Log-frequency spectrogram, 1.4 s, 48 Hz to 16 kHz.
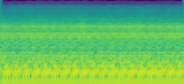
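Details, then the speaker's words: John Deere 5410 diesel tractor idling on hand throttle, no load, after losing power spreading lime: low uneven beat wavering instead of holding; fuel starvation from algae-contaminated fuel blocking supply. "Starts up. Hear that losing power? Maybe it's going to come out of it, but I don't believe it."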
